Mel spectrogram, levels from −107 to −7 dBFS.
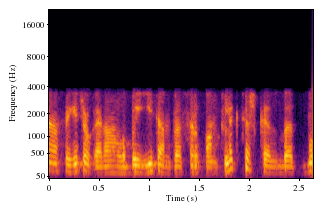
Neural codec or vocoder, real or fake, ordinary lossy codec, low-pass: none; real; Opus, 24 kbps; 3.6 kHz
